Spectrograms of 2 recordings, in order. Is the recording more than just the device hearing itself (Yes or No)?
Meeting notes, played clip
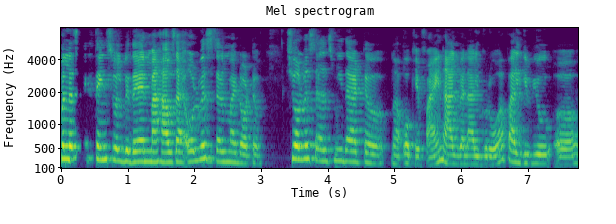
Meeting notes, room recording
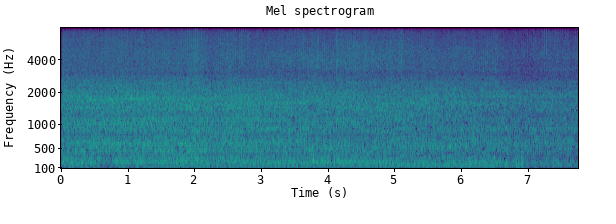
No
